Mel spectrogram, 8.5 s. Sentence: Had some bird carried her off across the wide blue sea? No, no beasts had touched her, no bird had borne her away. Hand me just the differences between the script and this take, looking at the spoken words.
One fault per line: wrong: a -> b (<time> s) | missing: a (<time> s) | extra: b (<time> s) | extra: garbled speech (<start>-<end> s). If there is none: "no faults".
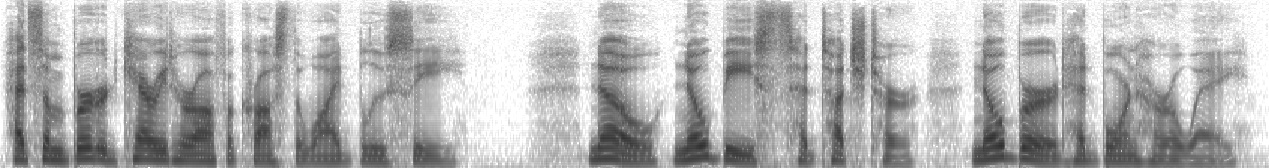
no faults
